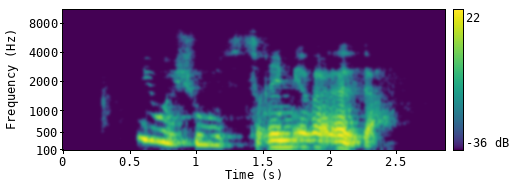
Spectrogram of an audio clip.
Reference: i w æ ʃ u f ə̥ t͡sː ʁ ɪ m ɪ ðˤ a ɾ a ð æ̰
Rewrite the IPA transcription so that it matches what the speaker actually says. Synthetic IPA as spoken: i w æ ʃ u θ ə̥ t͡sː ʁ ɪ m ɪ ðˤ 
